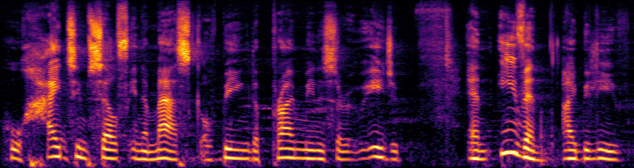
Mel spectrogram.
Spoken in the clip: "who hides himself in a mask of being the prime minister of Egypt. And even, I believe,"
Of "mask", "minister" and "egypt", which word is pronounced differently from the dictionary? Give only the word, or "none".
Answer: none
